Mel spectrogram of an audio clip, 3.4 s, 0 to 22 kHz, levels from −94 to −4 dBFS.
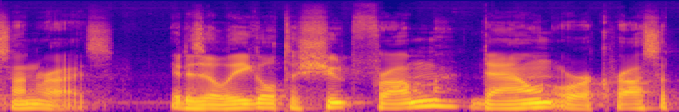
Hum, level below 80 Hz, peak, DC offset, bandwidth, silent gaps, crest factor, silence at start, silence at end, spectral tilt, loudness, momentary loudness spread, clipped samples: none; -46 dBFS; -2 dBFS; under 0.1%; 16.5 kHz; none; 16 dB; 0 s; 0.05 s; -6 dB/octave; -16 LUFS; 8 LU; under 0.1%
